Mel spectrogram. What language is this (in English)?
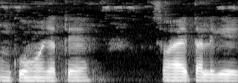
Santali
